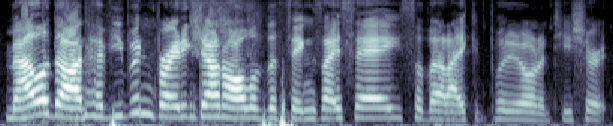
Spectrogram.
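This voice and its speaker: Giggly woman podcast co-host, bright voice. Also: fairly high pitch, quick pace. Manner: giggly, animated, jokey. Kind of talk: casual chat over a call.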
